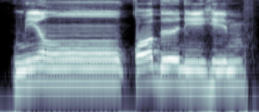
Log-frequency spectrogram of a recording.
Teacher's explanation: suara nunnya disamarkan kepada makhraj daripada huruf qaf yang berada di pangkal lidah kita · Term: idgham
